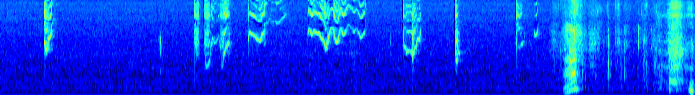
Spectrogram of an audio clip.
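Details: Boxer. A Boxer puppy makes a run of odd, high-pitched noises: sharp squeaks and thin whines that wobble up and down. The bursts come irregularly in a quiet room, ending with a louder, rougher squeal.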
